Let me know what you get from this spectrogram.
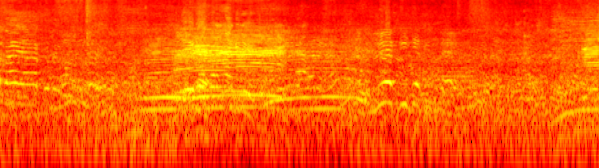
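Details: Cattle at the Aftabganj livestock market in Dinajpur, Bangladesh, where cows with calves are sold on a Tuesday; several drawn-out, tonal moos overlap, with a man talking and crowd noise throughout.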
